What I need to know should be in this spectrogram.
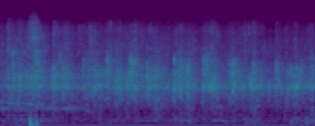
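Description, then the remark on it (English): A crowd at a meeting applauds steadily throughout for a man who makes origami, a dense wash of many hands clapping at once with no voices on top, at moderate volume. “Should we give him a round of applause?”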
